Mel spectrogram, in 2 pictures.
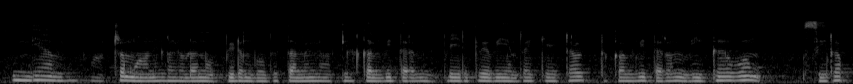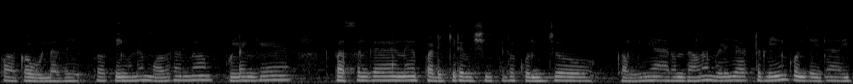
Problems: background sounds at intervals, low volume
